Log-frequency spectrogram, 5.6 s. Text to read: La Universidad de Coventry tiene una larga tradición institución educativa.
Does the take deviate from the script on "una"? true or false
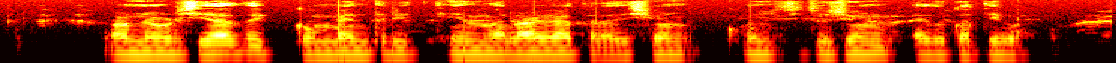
false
